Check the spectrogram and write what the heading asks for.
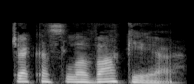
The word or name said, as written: czechoslovakia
